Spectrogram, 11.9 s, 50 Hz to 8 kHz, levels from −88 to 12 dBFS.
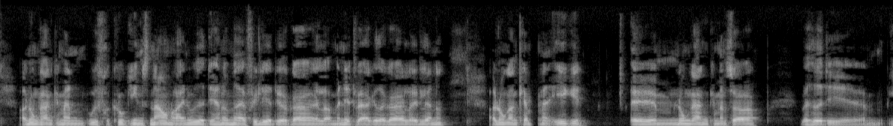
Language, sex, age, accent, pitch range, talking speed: Danish, male, 60-79, native, 80-90 Hz, 220 wpm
